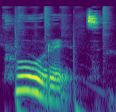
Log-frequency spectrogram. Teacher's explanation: it has more of an ooh sound but they also roll the r ever so slightly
